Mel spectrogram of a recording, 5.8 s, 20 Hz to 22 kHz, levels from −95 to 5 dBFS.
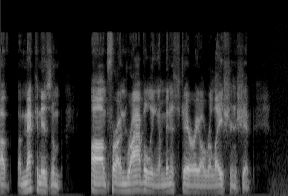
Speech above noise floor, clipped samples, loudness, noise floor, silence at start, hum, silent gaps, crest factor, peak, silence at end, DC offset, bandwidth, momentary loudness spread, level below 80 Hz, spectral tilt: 41 dB; under 0.1%; -30 LUFS; -71 dBFS; 0 s; none; none; 20 dB; -10 dBFS; 0.8 s; under 0.1%; 12.5 kHz; 13 LU; -78 dBFS; -4.5 dB/octave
